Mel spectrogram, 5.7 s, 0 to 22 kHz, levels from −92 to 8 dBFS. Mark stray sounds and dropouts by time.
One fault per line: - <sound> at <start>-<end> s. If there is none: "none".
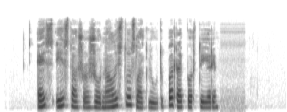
none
